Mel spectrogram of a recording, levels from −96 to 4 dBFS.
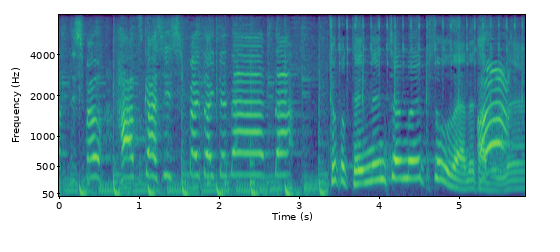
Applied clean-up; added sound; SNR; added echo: none; none; none; none.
